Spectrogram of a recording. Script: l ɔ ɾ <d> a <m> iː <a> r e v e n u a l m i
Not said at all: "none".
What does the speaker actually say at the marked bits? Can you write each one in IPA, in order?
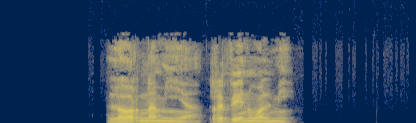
n, m, a

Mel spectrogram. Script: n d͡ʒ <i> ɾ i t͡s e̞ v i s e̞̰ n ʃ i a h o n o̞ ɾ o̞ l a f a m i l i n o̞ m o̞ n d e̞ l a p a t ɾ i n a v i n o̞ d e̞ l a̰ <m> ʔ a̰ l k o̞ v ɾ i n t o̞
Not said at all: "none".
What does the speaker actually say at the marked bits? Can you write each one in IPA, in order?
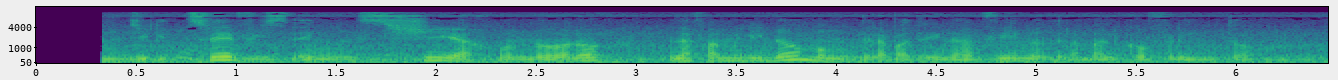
i, m

